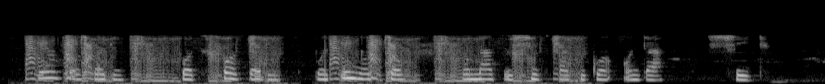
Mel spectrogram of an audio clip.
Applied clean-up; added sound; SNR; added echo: none; Growling; 5 dB; none.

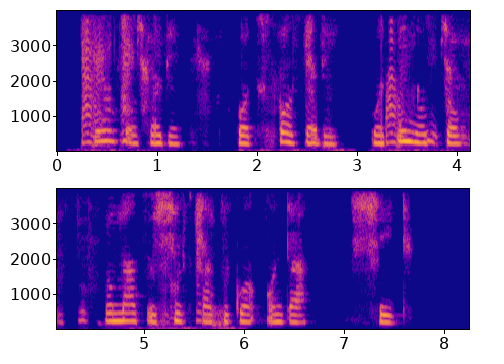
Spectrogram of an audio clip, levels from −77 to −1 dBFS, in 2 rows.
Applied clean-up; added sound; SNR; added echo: neural mask model Resemble Enhance denoiser.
